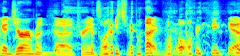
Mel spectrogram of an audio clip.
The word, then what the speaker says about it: Pikeville: And somebody says Pikeville. If they pronounce both the I and the vill very clearly, it's not right. It's Pikeville.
